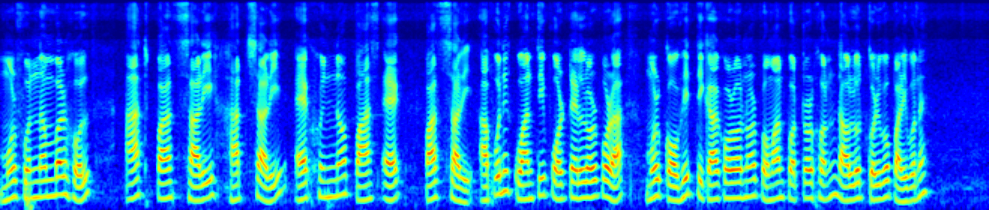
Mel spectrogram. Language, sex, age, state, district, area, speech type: Assamese, male, 30-45, Assam, Sivasagar, rural, read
